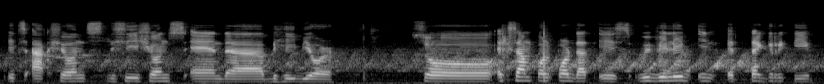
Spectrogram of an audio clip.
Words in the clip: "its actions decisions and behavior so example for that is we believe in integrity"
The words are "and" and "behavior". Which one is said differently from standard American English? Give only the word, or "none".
behavior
